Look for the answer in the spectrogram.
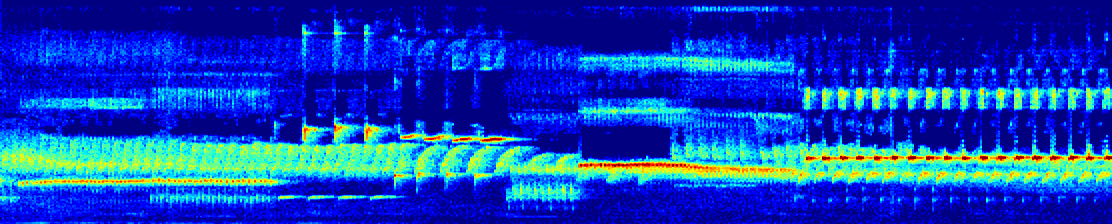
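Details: Pakistan canary in sustained song, moving through long rolling trills, sliding whistled phrases and rapid repeated syllables, ending in a pulsing, evenly spaced trill.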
